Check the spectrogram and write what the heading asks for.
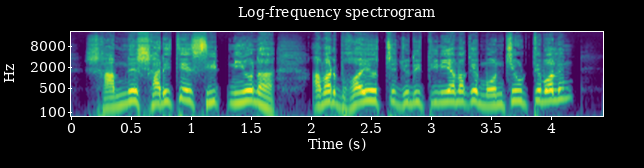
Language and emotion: Bengali, fearful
